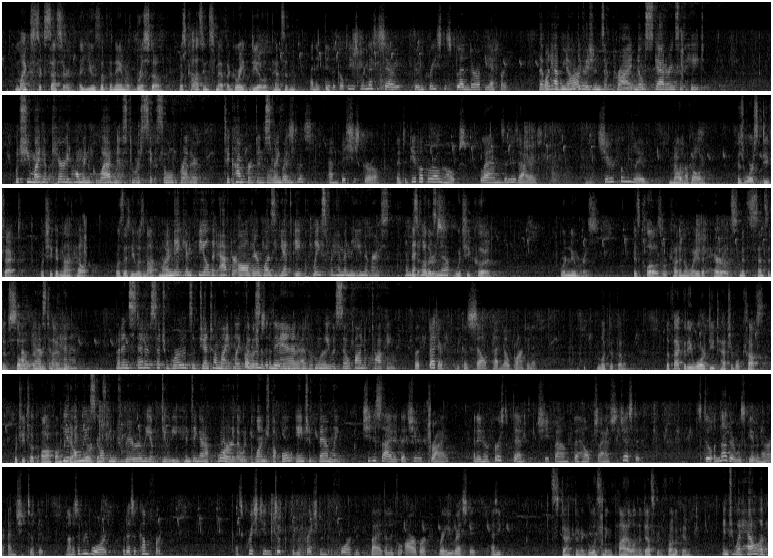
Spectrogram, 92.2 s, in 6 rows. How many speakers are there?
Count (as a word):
three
